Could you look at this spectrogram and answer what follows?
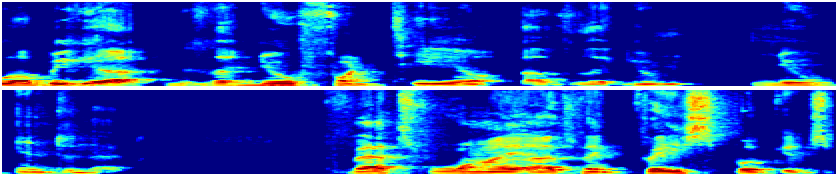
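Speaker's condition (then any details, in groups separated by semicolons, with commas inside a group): Cerebral palsy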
